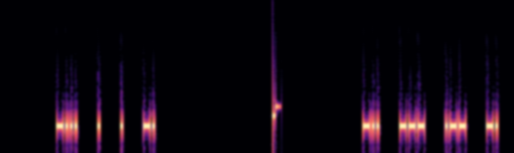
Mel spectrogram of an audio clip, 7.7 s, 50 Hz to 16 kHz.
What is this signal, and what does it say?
Morse code, heard as a keyed tone, about 36 wpm, spaced as for 20 wpm, 700 Hz. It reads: BEEN DOWN
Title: 3x Character Spacing - Top 200 Words - 35wpm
